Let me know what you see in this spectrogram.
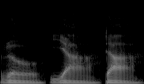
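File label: "royata", concatenated syllables; Affixing experiment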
